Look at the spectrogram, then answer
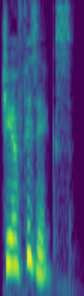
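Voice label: "geophysics", British English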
